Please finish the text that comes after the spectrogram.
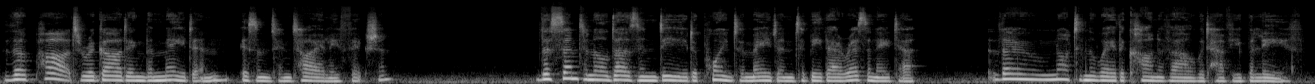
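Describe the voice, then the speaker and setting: Poised, mysterious noblewoman for a video game. Soft, mellow tone, unhurried, formal, measured. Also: lowish voice. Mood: composed, knowing. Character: enigmatic composed noblewoman, secretive and measured.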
